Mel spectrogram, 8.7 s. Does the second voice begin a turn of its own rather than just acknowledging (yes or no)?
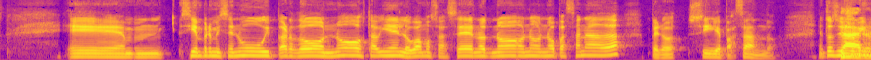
no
